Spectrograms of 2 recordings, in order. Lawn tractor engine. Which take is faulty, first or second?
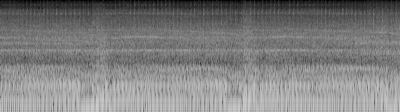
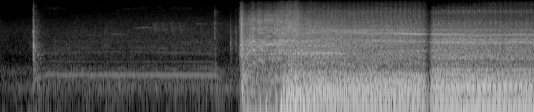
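first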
